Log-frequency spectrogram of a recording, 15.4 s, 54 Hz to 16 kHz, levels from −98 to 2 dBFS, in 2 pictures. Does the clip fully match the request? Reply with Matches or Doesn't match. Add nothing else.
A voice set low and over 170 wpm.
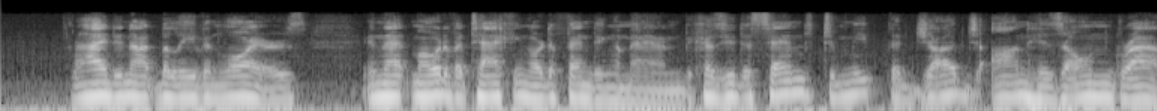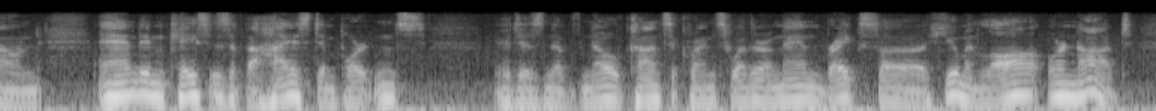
Matches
